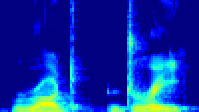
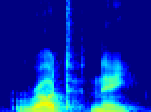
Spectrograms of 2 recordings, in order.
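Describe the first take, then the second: First: The name ends with a 'dree' sound. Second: The name ends with a 'nee' sound. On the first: The speaker calls it wrong. "I was calling it Kylie Rodri" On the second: The speaker calls it right. "But it was pronounced Rodney"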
